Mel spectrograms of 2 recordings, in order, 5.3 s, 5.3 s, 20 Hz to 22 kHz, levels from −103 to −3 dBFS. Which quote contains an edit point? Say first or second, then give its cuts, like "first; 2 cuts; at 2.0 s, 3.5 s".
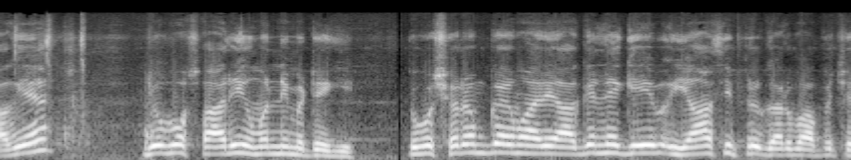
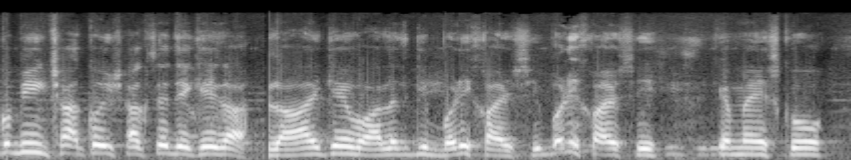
second; 1 cut; at 1.6 s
